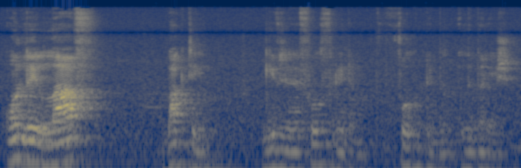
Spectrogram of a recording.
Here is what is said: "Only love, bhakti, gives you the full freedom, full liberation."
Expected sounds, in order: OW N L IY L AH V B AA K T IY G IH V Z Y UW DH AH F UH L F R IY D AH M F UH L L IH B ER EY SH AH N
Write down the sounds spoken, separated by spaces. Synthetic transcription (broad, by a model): OW N L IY L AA F B AA K T IY G IH V Z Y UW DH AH F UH L F R IY D AH M F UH L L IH B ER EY SH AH N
